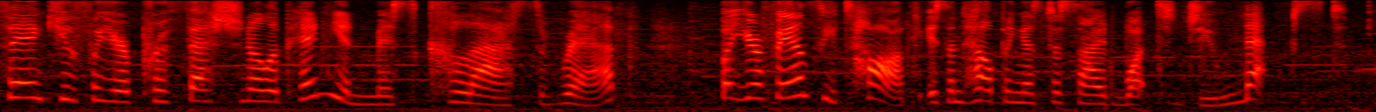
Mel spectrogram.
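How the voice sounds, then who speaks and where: An actress voicing a feisty, excitable, mouthy young female investigator in an anime-style game. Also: sits high, normal speed, soft background music. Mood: sarcastic.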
